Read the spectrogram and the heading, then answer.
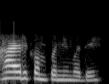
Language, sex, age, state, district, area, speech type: Marathi, female, 45-60, Maharashtra, Nagpur, urban, conversation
